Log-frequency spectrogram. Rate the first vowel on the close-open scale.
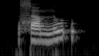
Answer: open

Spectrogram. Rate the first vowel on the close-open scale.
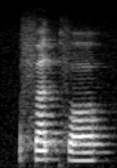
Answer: open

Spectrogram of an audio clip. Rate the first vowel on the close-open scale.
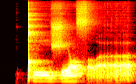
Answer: close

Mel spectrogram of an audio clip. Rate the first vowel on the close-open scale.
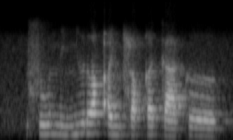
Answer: close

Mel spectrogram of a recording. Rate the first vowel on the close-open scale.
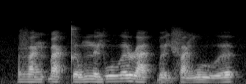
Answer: open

